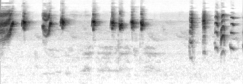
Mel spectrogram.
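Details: Long-tailed shrike in full song, mimicking canary and many other birds: short high whistled notes in quick bursts, then a cluster of sharp chattering chirps after a brief pause.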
